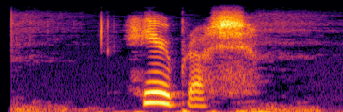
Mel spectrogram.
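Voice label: "hairbrush", English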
